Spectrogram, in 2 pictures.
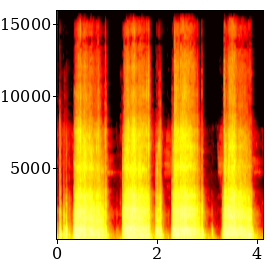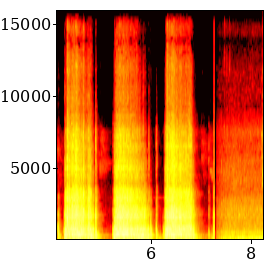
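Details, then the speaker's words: Sharp ES-818X 8.0 kg washing machine; rough grinding bursts with each agitator stroke about once a second, louder when held by hand: worn gearbox, fix is replacing the gearbox. "Okey kalau mesin kau orang bunyi macam ni confirm masalah tu berpunca daripada dia punya gearbox ni."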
